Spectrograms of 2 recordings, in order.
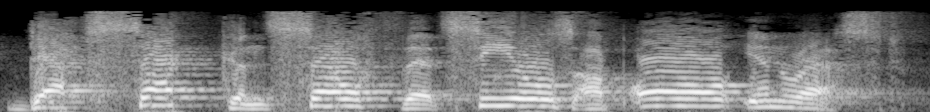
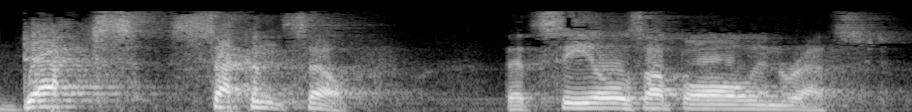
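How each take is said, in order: First: Slow, raised chant hitting "second", "self", "seals", "all", "rest"; hammered iambic beat. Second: Slow reading with "Death's" weighted as a stressed opening word; extra accent on DEATH'S. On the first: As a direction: hammer every other syllable: death's SEC-ond SELF that SEALS up ALL in REST. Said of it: "in terms of the hammered out iambic pattern". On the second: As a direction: open on a spondee, "Death's" as heavy as "second". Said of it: "We need one other accent on what?". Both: Shown as a demonstration.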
